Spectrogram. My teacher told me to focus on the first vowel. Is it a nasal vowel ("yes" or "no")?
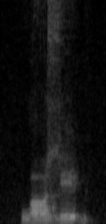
no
